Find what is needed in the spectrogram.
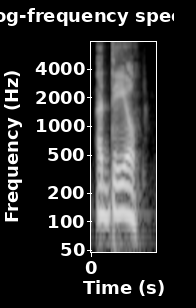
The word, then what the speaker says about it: Adeel: A deal. I got a deal A-D-E-E-L, for you. – A-D-E-E-L, Alam.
